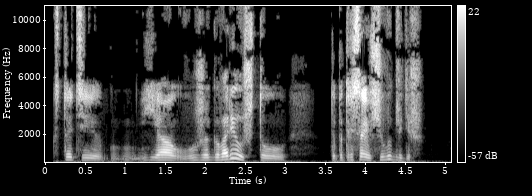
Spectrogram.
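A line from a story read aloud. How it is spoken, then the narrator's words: Mumbled. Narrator (Russian): промямлил Виктор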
